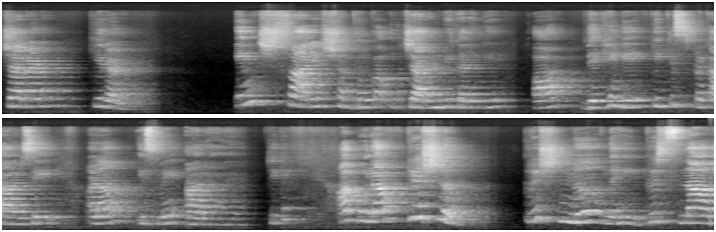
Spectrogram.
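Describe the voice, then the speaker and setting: A woman's voice: sits high, far from the mic. A woman teaching grammar to her viewers, patiently repeating each word several times as she explains. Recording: very echoey room, voice set back from the mic.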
